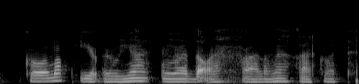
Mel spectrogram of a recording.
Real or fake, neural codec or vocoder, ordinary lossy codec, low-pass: fake; codec, 24 kHz, 1 kbps, SNAC; none; 5.4 kHz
